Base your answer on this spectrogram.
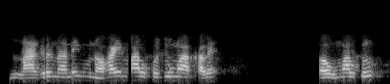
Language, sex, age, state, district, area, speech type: Bodo, male, 30-45, Assam, Kokrajhar, rural, conversation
